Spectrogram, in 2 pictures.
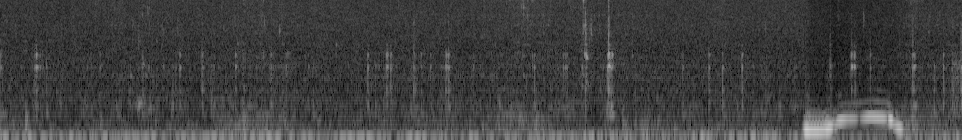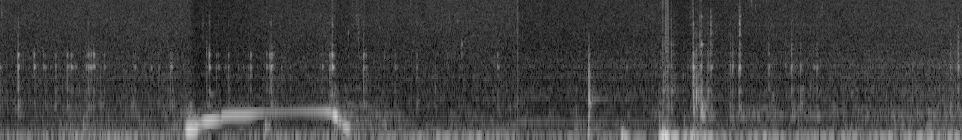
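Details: A humpback whale, one of a mother and calf met by snorkelers off Amami Ōshima, Japan, gives two arched moaning calls, each sweeping upward and then dropping back.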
